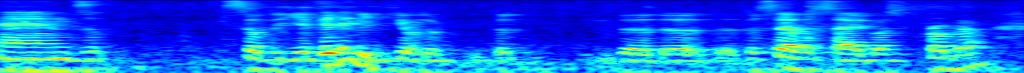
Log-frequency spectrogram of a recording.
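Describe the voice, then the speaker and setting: A man speaks in a medium pitch with a slight French accent, at a moderate pace and with ordinary pitch variation. Audible room echo and noticeable background noise are present. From Belgium. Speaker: tech conference speaker. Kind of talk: tech talk. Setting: meetup stage with audience.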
